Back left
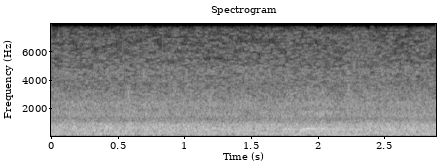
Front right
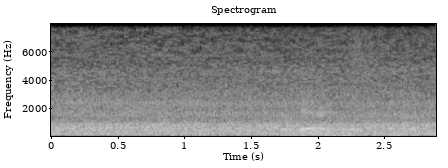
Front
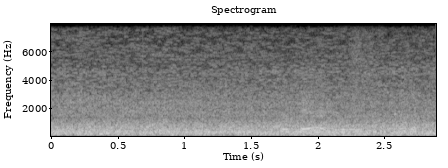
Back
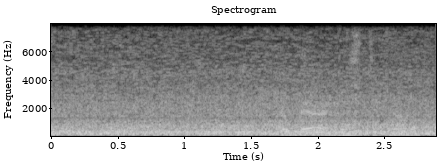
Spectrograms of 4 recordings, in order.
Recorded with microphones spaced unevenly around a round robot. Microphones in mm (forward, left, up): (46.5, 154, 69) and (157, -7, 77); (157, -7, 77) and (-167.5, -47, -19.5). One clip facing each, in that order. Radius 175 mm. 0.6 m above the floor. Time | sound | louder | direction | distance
1.7 | a man speaking | front right 2 dB, even | 135° right | 3 m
